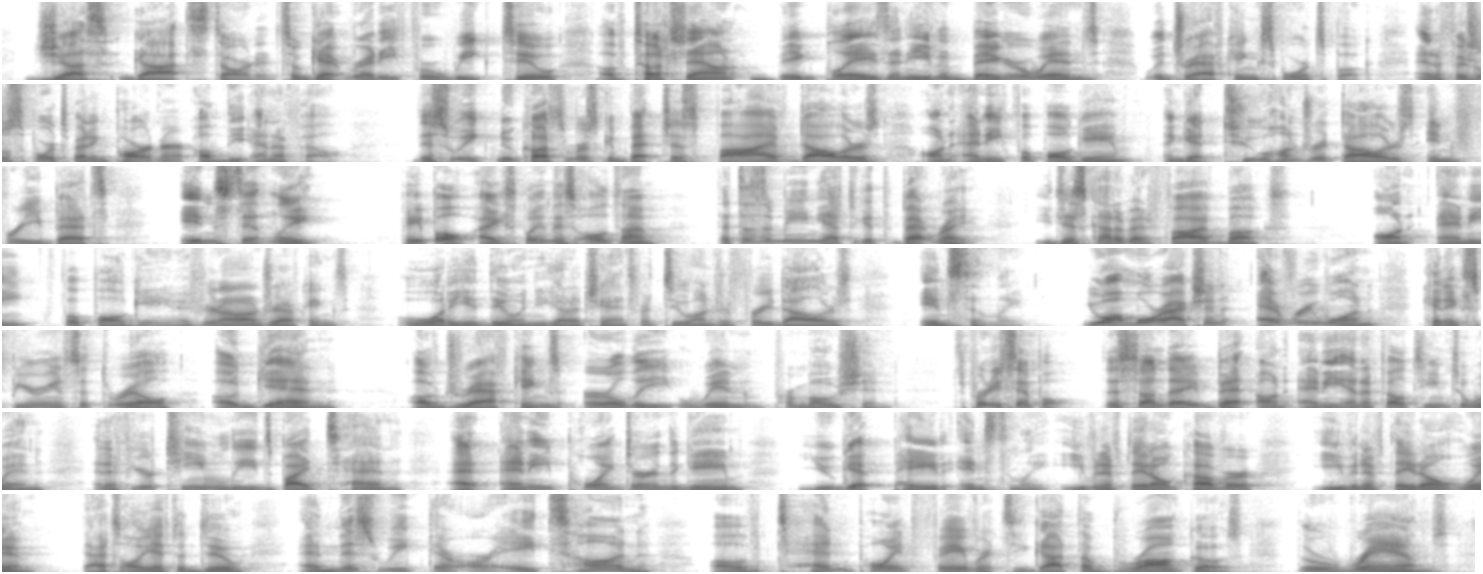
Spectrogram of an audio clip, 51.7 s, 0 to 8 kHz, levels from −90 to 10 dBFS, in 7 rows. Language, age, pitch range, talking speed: English, 20-39, 140-175 Hz, 195 wpm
